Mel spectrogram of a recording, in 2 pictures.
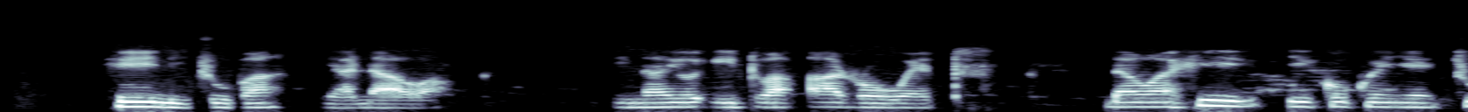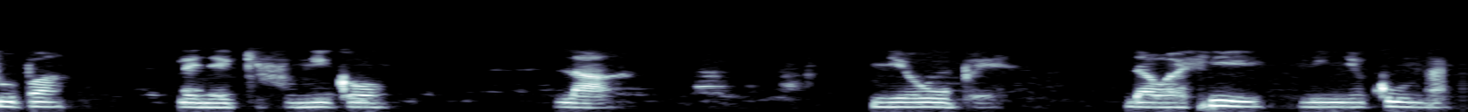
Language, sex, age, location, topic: Swahili, female, 36-49, Kisumu, health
